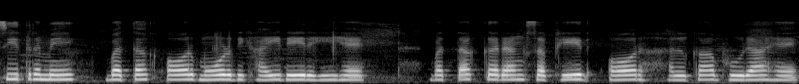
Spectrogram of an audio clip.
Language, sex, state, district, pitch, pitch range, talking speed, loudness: Hindi, female, Uttar Pradesh, Budaun, 220 Hz, 210-225 Hz, 130 wpm, -15 LUFS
